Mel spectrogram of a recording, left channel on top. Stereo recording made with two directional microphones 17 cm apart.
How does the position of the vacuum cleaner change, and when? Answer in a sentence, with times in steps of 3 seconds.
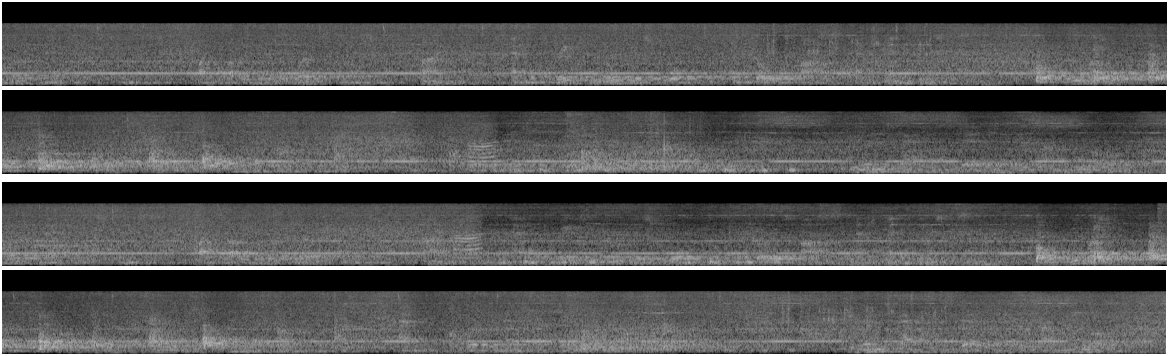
In this clip you hear the vacuum cleaner on the left from 0 s, in the centre from 12 s and on the right from 18 s.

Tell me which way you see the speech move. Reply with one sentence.
In this clip you hear the speech go left and come back.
